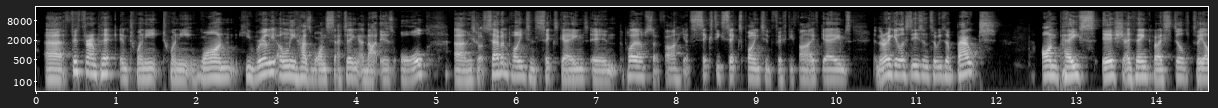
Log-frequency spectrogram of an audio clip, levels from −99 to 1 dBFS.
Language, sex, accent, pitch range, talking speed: English, male, British, 120-150 Hz, 210 wpm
